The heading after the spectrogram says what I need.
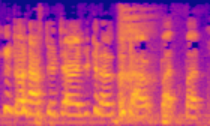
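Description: A woman's voice: high-pitched, brisk, fairly bright tone. A woman co-hosting a podcast, chatting playfully and laughing along. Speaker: podcast co-host. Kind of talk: casual podcast chat.

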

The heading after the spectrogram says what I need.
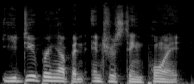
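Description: Young guy cohosting a podcast, average pitch, loose informal recap chat. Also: expressive, fairly quick, a little mellow. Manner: informal, sweary, acts out paraphrased dialogue. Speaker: podcast co-host.

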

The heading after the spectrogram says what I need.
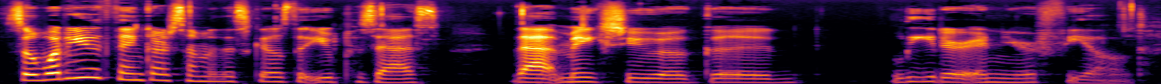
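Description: A woman's voice: fairly low pitch, lively intonation, normal speed, creaky. A woman hosting a podcast, asking her guest questions in an upbeat, playful way. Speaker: podcast host. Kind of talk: casual interview hosting.

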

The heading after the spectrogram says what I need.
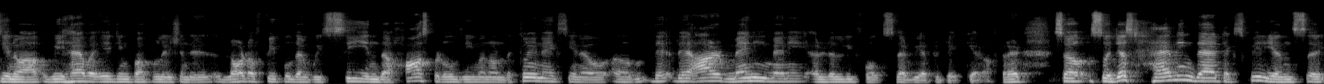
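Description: Halting man from Pakistan. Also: mid-range voice, a little mellow. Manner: hesitant, many fillers and restarts. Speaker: physician guest. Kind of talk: podcast interview.

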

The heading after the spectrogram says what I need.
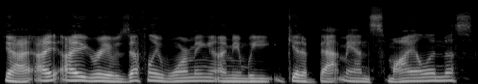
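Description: A man's voice: a little high, fairly quick, clear, resonant tone, dry recording, studio quality. A man moderating a podcast discussion in an easygoing way and asking the others for their final thoughts. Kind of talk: casual comic book discussion.

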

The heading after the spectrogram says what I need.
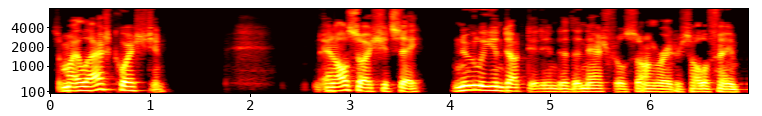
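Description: A man's voice: lowish voice, normal speed. A man interviewing a guest in a polite, appreciative, conversational way.

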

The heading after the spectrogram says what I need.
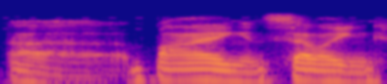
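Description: A man's voice: on the low side, expressive, slow, no echo, lo-fi sound. A man co-hosting a podcast, explaining a trivia fact in a rambling, hesitant way with many ums and restarts. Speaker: podcast co-host. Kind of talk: casual podcast chat.

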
